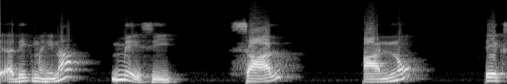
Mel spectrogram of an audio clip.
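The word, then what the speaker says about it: anno: होगा एक साल होगा आनो आनो जो आ का आ एन एन ओ हान वाला था वही इसका है प्रोनाउंस सेम है आनो और बहुवचन होगा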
